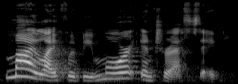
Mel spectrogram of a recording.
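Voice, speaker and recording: Lady doing a restless storybook shape, grumbly and wistful, pitch jumping all over. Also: wildly swooping pitch, moderate pace, bright, forceful tone, full character voice. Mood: wistful, hopeful. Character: restless, discontented talking triangle in a children's storybook. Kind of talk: children's storybook read-aloud.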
